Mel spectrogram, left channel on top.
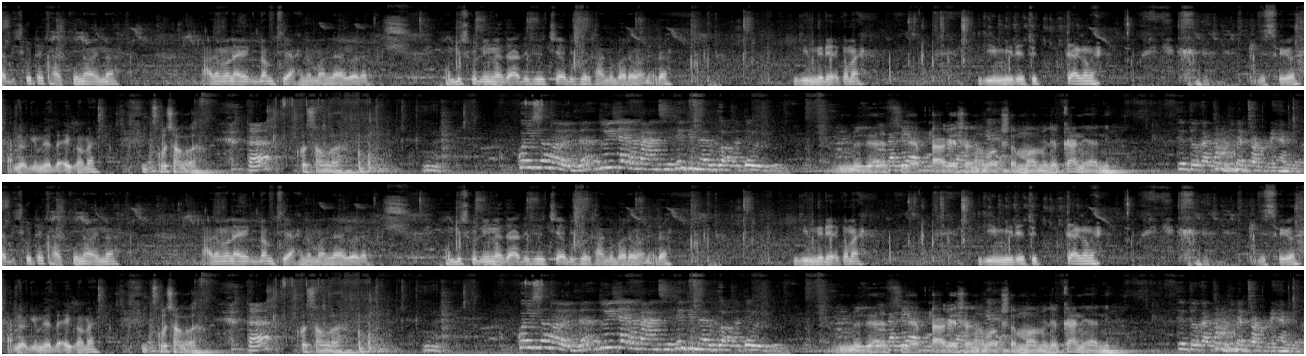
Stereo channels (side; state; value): both; identical; correlation 1.00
